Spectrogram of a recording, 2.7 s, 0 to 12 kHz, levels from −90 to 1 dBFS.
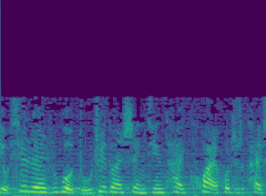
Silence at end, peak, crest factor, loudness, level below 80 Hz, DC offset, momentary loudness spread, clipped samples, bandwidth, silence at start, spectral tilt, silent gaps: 0 s; -4 dBFS; 16 dB; -21 LUFS; -44 dBFS; under 0.1%; 5 LU; under 0.1%; 6.4 kHz; 0 s; -6.5 dB/octave; none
